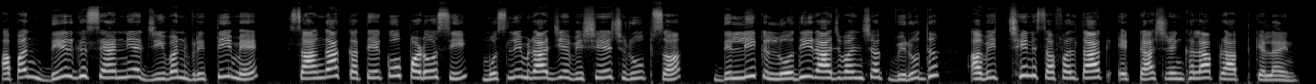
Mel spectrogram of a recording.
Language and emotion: Maithili, neutral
